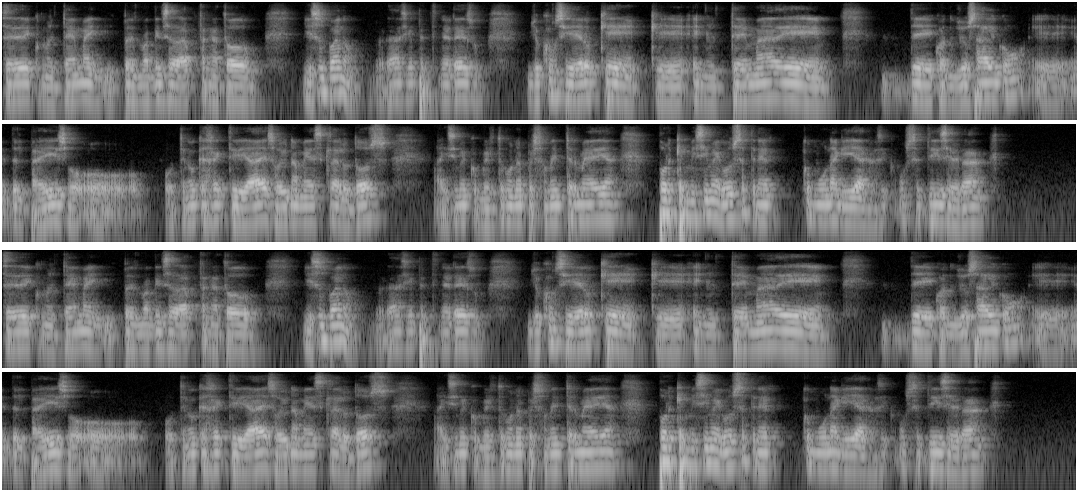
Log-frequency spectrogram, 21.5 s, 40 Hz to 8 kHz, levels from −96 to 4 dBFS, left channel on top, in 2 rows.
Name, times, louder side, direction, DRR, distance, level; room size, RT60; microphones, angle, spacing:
voice 1, 0.0-18.4 18.7-20.7, left 1 dB, 25° left, 7 dB, 1.4 m, -29 dB
11.0 x 5.7 x 5.0 m, 0.41 s
head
